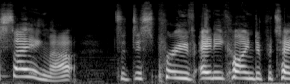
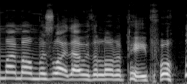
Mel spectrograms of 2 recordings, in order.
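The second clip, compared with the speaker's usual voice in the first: normal talking voice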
